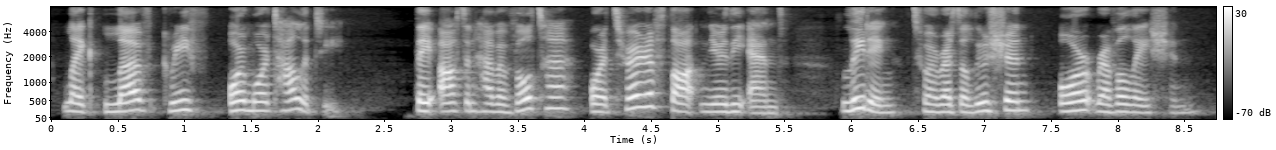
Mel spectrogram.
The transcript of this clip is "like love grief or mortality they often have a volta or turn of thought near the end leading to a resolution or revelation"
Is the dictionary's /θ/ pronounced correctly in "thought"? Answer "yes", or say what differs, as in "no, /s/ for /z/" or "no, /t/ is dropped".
yes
